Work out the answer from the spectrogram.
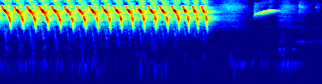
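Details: Canary singing a fast, even trill of repeated sharp notes, about four per second, for two seconds, then a short rising whistle after a pause.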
